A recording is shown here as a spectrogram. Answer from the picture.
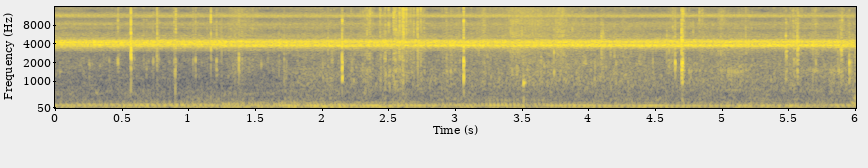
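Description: Steady high-pitched chirring of night insects, with a low steady hum beneath and a few faint clicks from hands working a net crab trap.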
